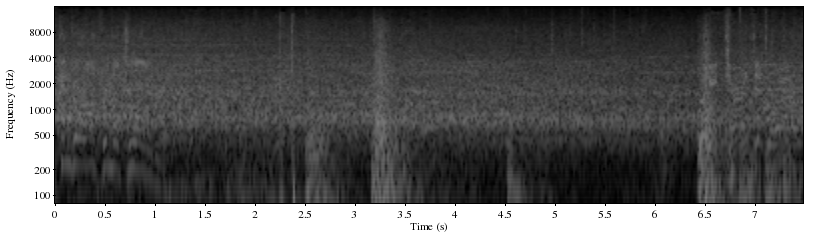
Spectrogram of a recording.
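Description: A large crowd cheers steadily.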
